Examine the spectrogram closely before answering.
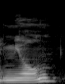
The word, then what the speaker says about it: Meaulnes: The book we're looking at today is Le Grand Meaulnes. I believe that's how it's pronounced. Le Grand Meaulnes. For a while I thought this was pronounced Le Grand Meaulnes. And it's definitely Meaulnes.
